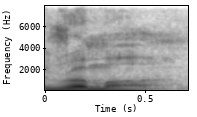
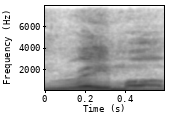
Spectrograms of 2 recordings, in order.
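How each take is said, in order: First: The first syllable does not sound like ray. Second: The first syllable sounds like the word ray. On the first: The speaker calls it right. "But it's really Rumar" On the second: The speaker calls it wrong. "a lot of people pronounce my name Raymar because of them"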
